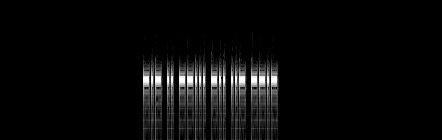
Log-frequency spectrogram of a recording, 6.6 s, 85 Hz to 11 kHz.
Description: Morse code, heard as a keyed tone, about 40 wpm, 700 Hz. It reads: KI7DUQ
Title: USA Call Signs - 6 Characters - Repeated 3x - 40wpm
